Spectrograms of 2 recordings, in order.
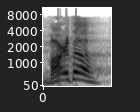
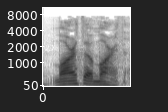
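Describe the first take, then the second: First: Sharp, louder and higher; an angry rebuke to a friend; word of anger. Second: Softer and lower, tender; a tender, loving call to a friend; words of love. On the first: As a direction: snap the name out in anger. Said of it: "maybe a word of anger". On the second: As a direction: say her name gently, full of love. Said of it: "Those are words of love". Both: Retold or imitated.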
